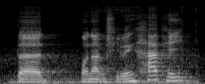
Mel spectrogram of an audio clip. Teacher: he's using intonation and a little bit of stress on happy to show contrast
